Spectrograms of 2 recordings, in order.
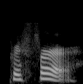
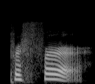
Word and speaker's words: prefer: like the first word its stress is on the second syllable so the correct pronunciation is refer or again the pronunciation of this word is prefer American English and British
